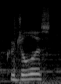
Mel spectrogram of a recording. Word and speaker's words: pugilist: Um, Pugilist? I don't know how you pronounce it. It's Pugilist.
